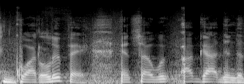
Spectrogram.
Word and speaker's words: Guadalupe: the University of Texas, most people call it Guadalupe, but it's pronounced Guadalupe. Guadalupe.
